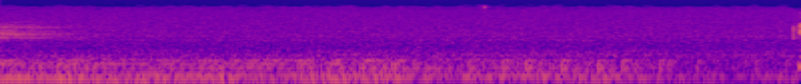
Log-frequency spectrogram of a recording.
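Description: Motor vehicle engine running with a low rumble, fading away over the few seconds.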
